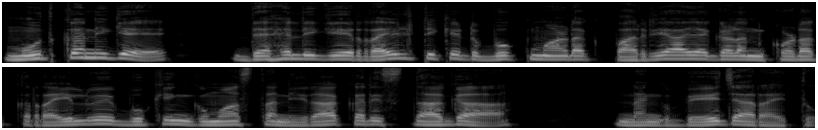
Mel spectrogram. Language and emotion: Kannada, sad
